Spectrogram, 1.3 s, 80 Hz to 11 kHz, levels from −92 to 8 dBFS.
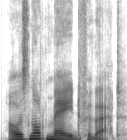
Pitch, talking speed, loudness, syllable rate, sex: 175 Hz, 280 wpm, -16 LUFS, 5.6 syllables/s, female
